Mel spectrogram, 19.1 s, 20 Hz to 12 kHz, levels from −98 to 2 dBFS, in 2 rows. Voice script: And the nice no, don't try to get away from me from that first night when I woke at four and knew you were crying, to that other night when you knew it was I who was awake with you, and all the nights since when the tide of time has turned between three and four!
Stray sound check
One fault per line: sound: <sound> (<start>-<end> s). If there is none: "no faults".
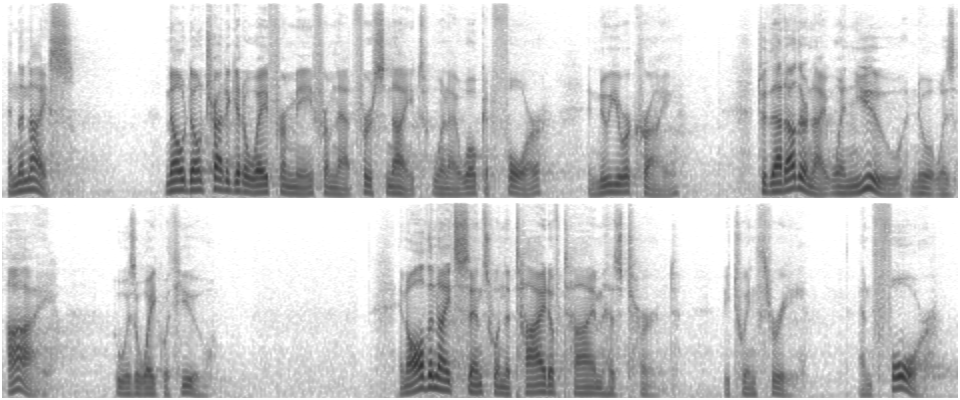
no faults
